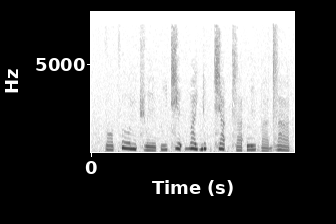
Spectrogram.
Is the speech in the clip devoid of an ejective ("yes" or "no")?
yes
